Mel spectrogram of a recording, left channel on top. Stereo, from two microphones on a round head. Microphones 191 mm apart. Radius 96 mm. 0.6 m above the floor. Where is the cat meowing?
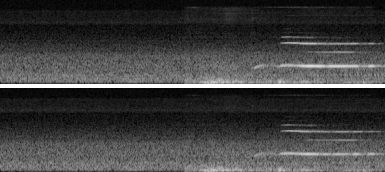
15° left (ahead or behind), 0.7 m.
